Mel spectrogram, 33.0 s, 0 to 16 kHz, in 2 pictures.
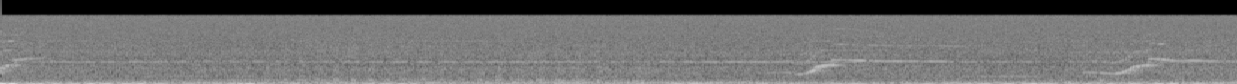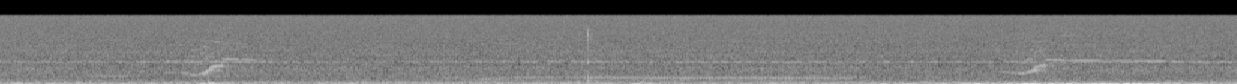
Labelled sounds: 0.0	0.6	humpback whale, 0.80 to 1.2 kHz
10.8	11.6	humpback whale, 0.80 to 1.2 kHz
15.1	16.0	humpback whale, 0.80 to 1.2 kHz
19.4	19.7	humpback whale, 1.1 to 1.2 kHz
30.4	31.2	humpback whale, 0.96 to 3.3 kHz

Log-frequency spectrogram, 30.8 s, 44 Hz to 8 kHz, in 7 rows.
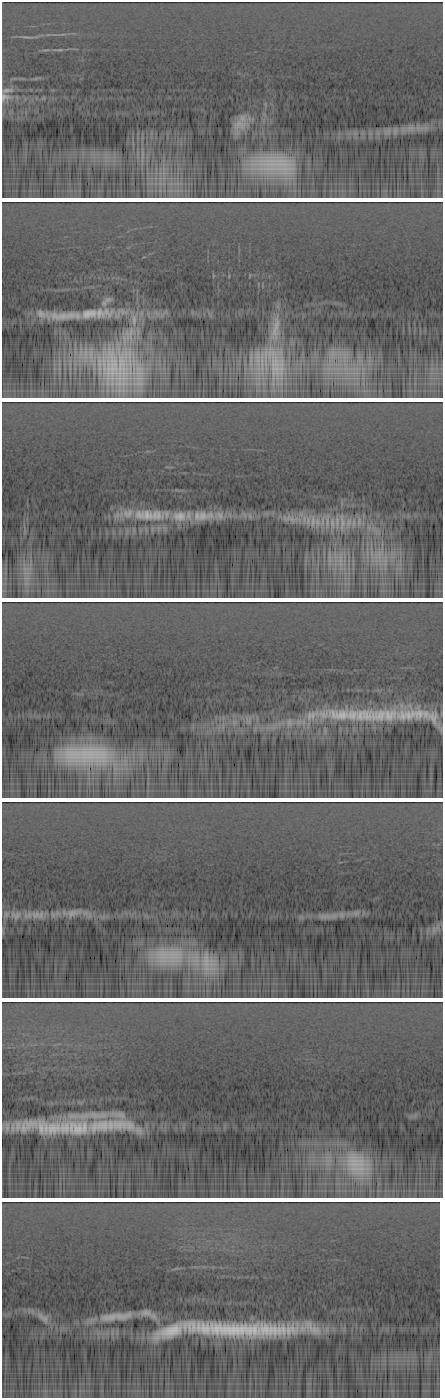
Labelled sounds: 0.0	0.8	humpback whale, 0.80 to 3.5 kHz
4.8	6.0	humpback whale, 0.80 to 4.2 kHz
16.4	16.7	humpback whale, 1.2 to 1.4 kHz
28.3	28.6	humpback whale, 1.4 to 1.5 kHz

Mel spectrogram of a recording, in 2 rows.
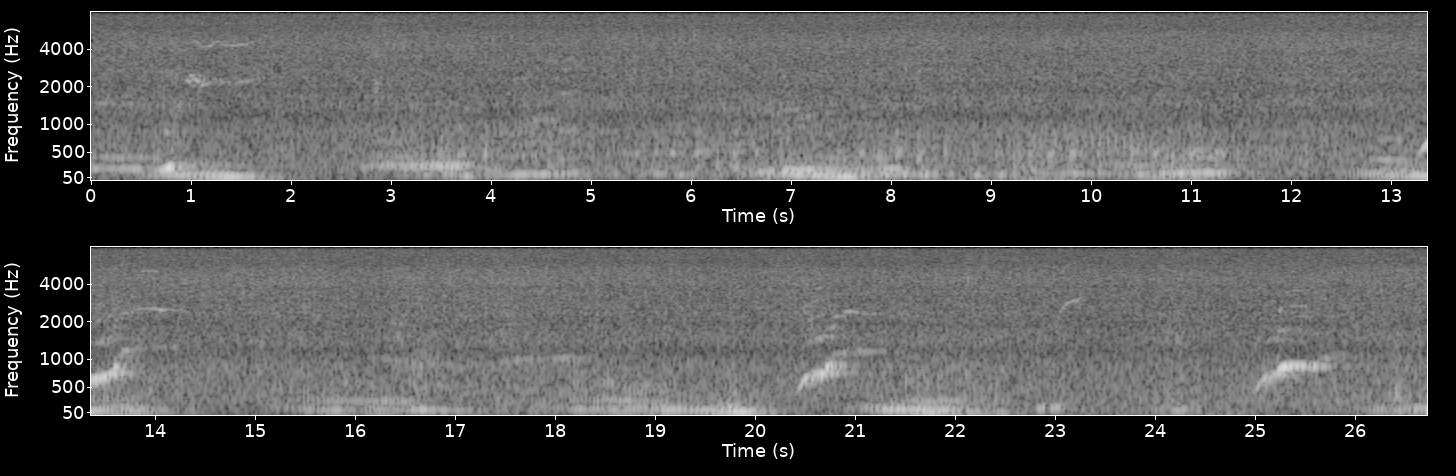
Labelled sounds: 0.9	1.6	humpback whale, 2.0 to 4.7 kHz
4.3	4.6	humpback whale, 1.0 to 1.1 kHz
13.5	14.3	humpback whale, 0.78 to 2.7 kHz
16.3	16.6	humpback whale, 1.8 to 2.0 kHz
18.0	18.2	humpback whale, 0.97 to 1.2 kHz
20.5	21.3	humpback whale, 0.78 to 2.5 kHz
23.0	23.3	humpback whale, 2.4 to 3.2 kHz
25.1	25.9	humpback whale, 0.78 to 1.1 kHz

